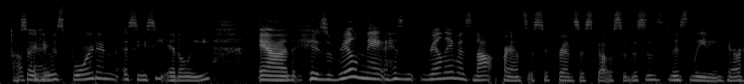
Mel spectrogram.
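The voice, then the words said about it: Typical valley girl accent. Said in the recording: “I have your typical valley girl accent”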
